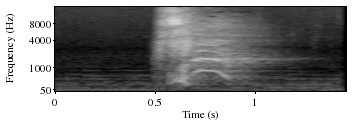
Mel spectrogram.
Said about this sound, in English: Excuse me while I sneeze.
